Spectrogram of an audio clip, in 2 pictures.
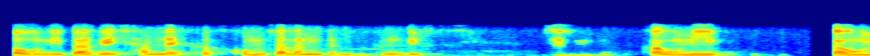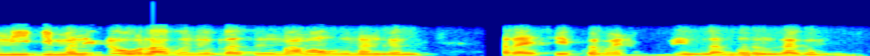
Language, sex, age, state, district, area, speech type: Bodo, male, 30-45, Assam, Udalguri, urban, conversation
